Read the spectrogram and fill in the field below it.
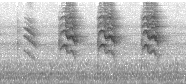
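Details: A pet female rose-ringed parakeet gives three loud, harsh, high screeches about a second apart, after a fainter descending squawk.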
